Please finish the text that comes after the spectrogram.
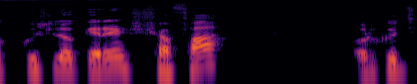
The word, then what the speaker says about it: شفا: ہیں شفا اور کچھ کہہ رہے ہیں شفا. اس میں سے ایک صحیح ہے. جنہوں نے کہا ہے شفا غلط، جنہوں نے کہا شفا صحیح ہے. تو صحیح تلفظ کیا ہے؟ تو آپ نے جا کے بولنا ہے کہ اللہ تعالیٰ آپ کو شفا عطا فرمائے. تو یہ جملہ بولا جائے گا شفا.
